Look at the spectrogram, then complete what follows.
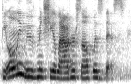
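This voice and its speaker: A woman reading a children's story aloud in an expressive narrating style. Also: on the high side, a little fast. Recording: echoey room.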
